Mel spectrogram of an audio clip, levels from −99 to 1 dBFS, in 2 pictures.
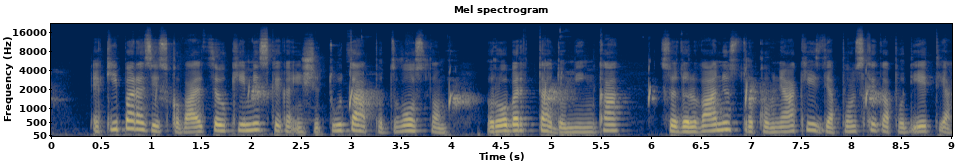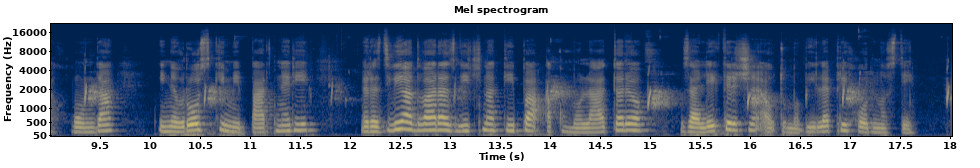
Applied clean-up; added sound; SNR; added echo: neural mask model RNNoise.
